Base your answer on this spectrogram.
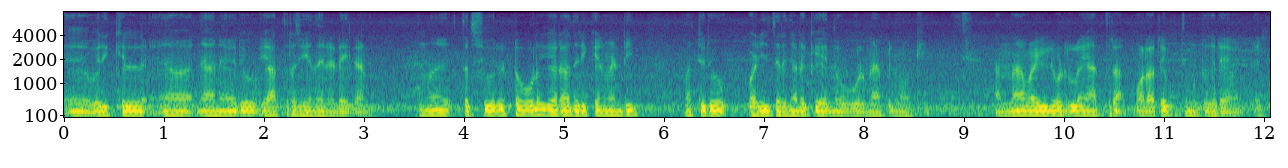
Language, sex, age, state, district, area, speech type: Malayalam, male, 18-30, Kerala, Kozhikode, rural, spontaneous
